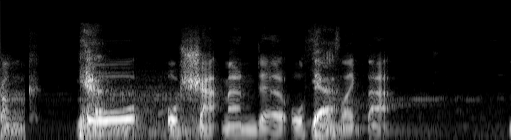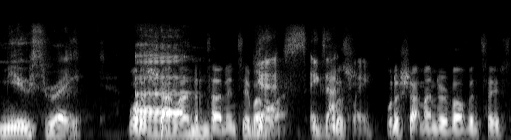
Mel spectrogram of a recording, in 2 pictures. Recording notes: a podcast recorded over zoom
